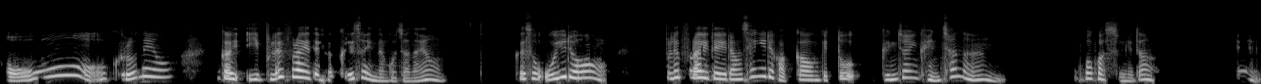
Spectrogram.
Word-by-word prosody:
어 295 Hz, -, 0 dB
그러네요. 335 Hz, +8 st, 0 dB, 0.5 s
그러니까 265 Hz, -3 st, +5 dB
이 230 Hz, +1 st, 0 dB
블랙프라이데이가 255 Hz, -, +3 dB
그래서 280 Hz, +6 st, 0 dB
있는 180 Hz, -, -1 dB
거잖아요. 165 Hz, +6 st, -4 dB, 0.7 s
그래서 260 Hz, +1 st, 0 dB
오히려 300 Hz, -2 st, +3 dB, 0.6 s
블랙프라이데이랑 270 Hz, -5 st, +3 dB
생일에 350 Hz, +5 st, 0 dB
가까운게 205 Hz, -7 st, -1 dB
또 130 Hz, -2 st, -2 dB, 0.2 s
굉장히 245 Hz, +8 st, -2 dB
괜찮은 215 Hz, -, -2 dB, 0.8 s
것 270 Hz, -, +1 dB
같습니다. 215 Hz, -, -3 dB, 1.0 s
네. -, -, -9 dB
250 Hz, 290 characters per minute, -21 LUFS, 210-315 Hz, 1.0 s, 그러니까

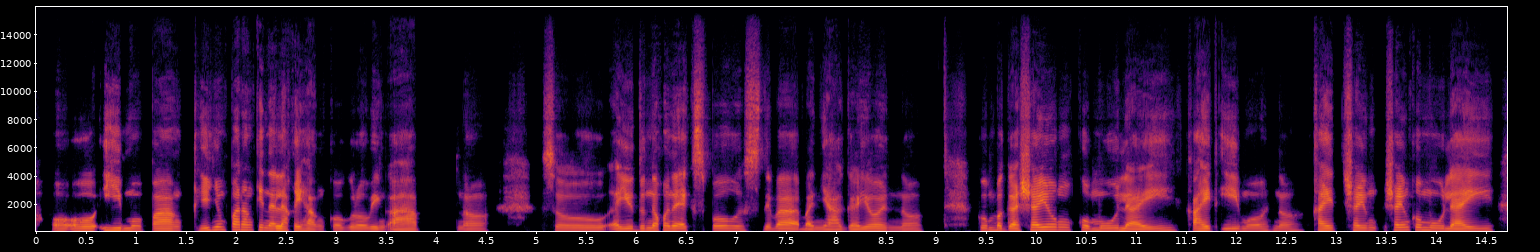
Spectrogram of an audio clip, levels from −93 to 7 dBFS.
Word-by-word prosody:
Oo, 140 Hz, +2 st, -1 dB
Emo 160 Hz, -1 st, 0 dB
punk, 150 Hz, -1 st, +2 dB, 0.2 s
'yon 160 Hz, +5 st, -1 dB
'yong -, -, -18 dB
parang 190 Hz, -1 st, +2 dB
kinalakihan 145 Hz, -, +2 dB
ko, 130 Hz, +2 st, -9 dB
growing 130 Hz, 0 st, -3 dB
up 120 Hz, +1 st, 0 dB, 0.4 s
'no. 125 Hz, 0 st, -6 dB, 0.6 s
So 130 Hz, -2 st, -3 dB
ayon, 140 Hz, +2 st, +2 dB
do'n 160 Hz, +1 st, 0 dB
ako 165 Hz, -, -2 dB
na-expose, 155 Hz, +1 st, +1 dB
'di 130 Hz, -, -5 dB
ba 140 Hz, -3 st, +3 dB
banyaga 120 Hz, -1 st, -3 dB
'yon 135 Hz, -2 st, -2 dB
'no. 130 Hz, +1 st, -8 dB, 0.6 s
Kumbaga 165 Hz, -3 st, +1 dB
siya 185 Hz, +4 st, +7 dB
yung 190 Hz, -1 st, -5 dB
kumulay 155 Hz, -2 st, -1 dB
kahit 145 Hz, +1 st, +4 dB
emo 140 Hz, 0 st, -3 dB
'no, 145 Hz, +1 st, -9 dB
kahit 160 Hz, -1 st, +3 dB
siya 165 Hz, 0 st, +3 dB
yung 170 Hz, -, -8 dB
siya 185 Hz, 0 st, +4 dB
yung 190 Hz, -, -9 dB
kumulay 155 Hz, -4 st, +1 dB
145 Hz, 140 wpm, -24 LUFS, 130-160 Hz, 0.6 s, siya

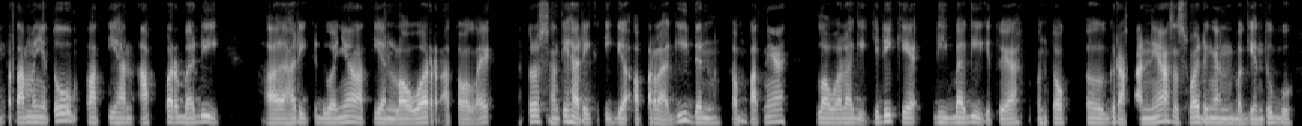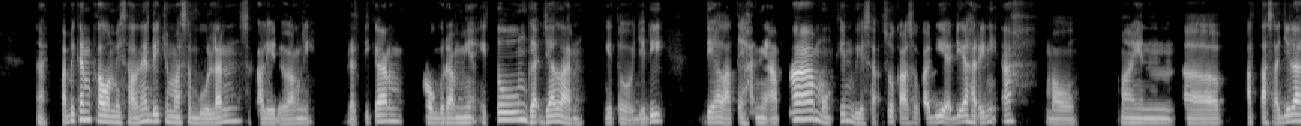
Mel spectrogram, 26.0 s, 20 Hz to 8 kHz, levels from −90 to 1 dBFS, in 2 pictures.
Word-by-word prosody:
pertamanya 120 Hz, 0 st, 0 dB
itu 80 Hz, 0 st, +1 dB, 0.2 s
latihan 115 Hz, -1 st, -1 dB
upper 115 Hz, +3 st, +1 dB
body, 125 Hz, +1 st, 0 dB, 0.5 s
eee, 105 Hz, 0 st, +3 dB
hari 110 Hz, 0 st, -2 dB
ke-2nya 110 Hz, +3 st, 0 dB
latihan 110 Hz, -1 st, -2 dB
lower 105 Hz, +3 st, +4 dB, 0.2 s
atau -, -, -2 dB
leg, -, -, -3 dB, 0.3 s
terus 140 Hz, 0 st, -1 dB
nanti 135 Hz, +5 st, -1 dB
hari 110 Hz, -3 st, +2 dB
ke-3 110 Hz, +1 st, -2 dB
upper 105 Hz, 0 st, 0 dB
lagi 135 Hz, -, -1 dB
dan 115 Hz, -2 st, -2 dB
ke-4nya 140 Hz, -1 st, -2 dB, 0.3 s
lower 110 Hz, -2 st, +2 dB
lagi. 110 Hz, -4 st, -2 dB
Jadi 130 Hz, +4 st, 0 dB
kayak 120 Hz, -5 st, -2 dB
dibagi 120 Hz, -1 st, -1 dB
gitu 95 Hz, -, -5 dB
ya, 105 Hz, +2 st, +1 dB, 0.2 s
untuk, 110 Hz, 0 st, -3 dB
eee, 110 Hz, -2 st, -2 dB
gerakannya 105 Hz, +4 st, +1 dB
sesuai 120 Hz, +1 st, 0 dB
dengan 110 Hz, -1 st, -1 dB
bagian 100 Hz, +1 st, -2 dB
tubuh. 110 Hz, -3 st, -2 dB, 0.5 s
Nah, -, -, -3 dB, 0.2 s
tapi 155 Hz, -, +2 dB
kan 190 Hz, 0 st, +6 dB
kalau 145 Hz, -1 st, +8 dB
misalnya 125 Hz, +2 st, +2 dB
dia 155 Hz, -, +3 dB
cuma 125 Hz, -3 st, +1 dB
sebulan 115 Hz, +5 st, +1 dB
sekali 105 Hz, 0 st, -1 dB
doang 100 Hz, +3 st, -1 dB
nih, 105 Hz, -, -7 dB, 0.3 s
berarti -, -, -5 dB
kan 150 Hz, 0 st, +4 dB, 0.2 s
programnya 115 Hz, 0 st, +1 dB
itu 180 Hz, -, -3 dB, 0.2 s
enggak 180 Hz, -9 st, +3 dB
jalan, 130 Hz, -7 st, +3 dB, 0.2 s
gitu. 105 Hz, -4 st, -4 dB
Jadi, 145 Hz, +10 st, 0 dB, 0.4 s
dia 125 Hz, 0 st, +1 dB
latihannya 115 Hz, +2 st, -1 dB
apa, 195 Hz, -, +8 dB
mungkin 160 Hz, -, -3 dB
bisa 110 Hz, -2 st, -4 dB
suka-suka 115 Hz, -2 st, -1 dB
dia. 135 Hz, +1 st, +3 dB
Dia 140 Hz, +2 st, +1 dB
hari 125 Hz, +1 st, +2 dB
ini, -, -, -6 dB
ah, 150 Hz, +1 st, +1 dB, 0.3 s
mau 100 Hz, -1 st, -2 dB, 0.4 s
main, 110 Hz, -2 st, -1 dB
eee, 105 Hz, -1 st, +1 dB, 0.3 s
atas 120 Hz, 0 st, 0 dB
aja 130 Hz, +5 st, -1 dB
115 Hz, 160 wpm, -25 LUFS, 105-125 Hz, 0.5 s, kalau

